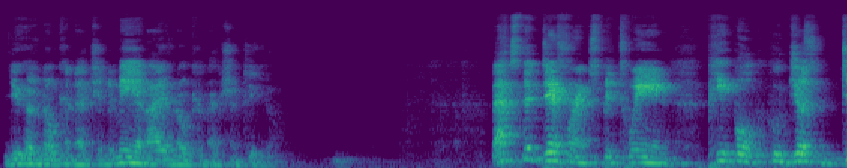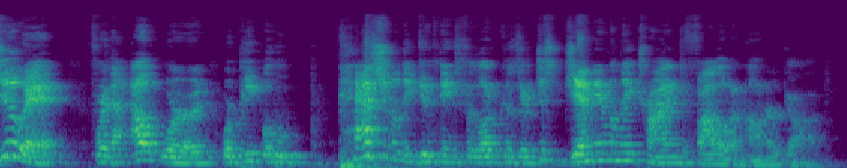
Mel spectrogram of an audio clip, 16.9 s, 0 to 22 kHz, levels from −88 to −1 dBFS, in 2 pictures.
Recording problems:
off-mic speech; far
room echo; noticeable; dies away in 0.4 s

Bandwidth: 15.5 kHz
